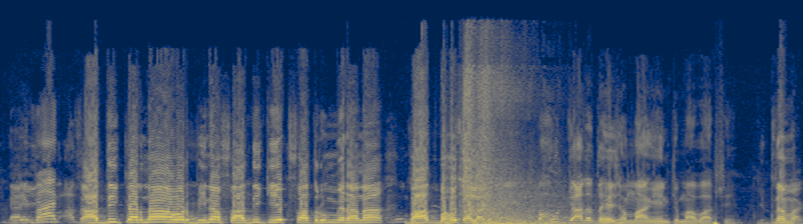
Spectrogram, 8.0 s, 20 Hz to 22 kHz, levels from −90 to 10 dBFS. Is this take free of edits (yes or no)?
no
